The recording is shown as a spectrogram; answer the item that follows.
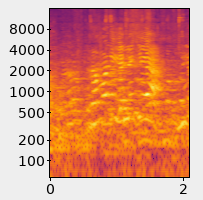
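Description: Several people's voices talking over each other, some high-pitched, with a pitch sweeping up and down about halfway through.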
